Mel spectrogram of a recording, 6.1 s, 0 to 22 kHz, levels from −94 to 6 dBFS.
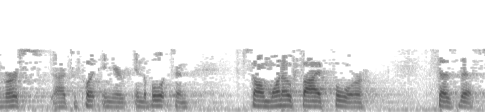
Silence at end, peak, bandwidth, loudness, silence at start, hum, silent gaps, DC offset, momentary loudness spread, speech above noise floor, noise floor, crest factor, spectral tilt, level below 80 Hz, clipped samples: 0 s; -16 dBFS; 4.3 kHz; -34 LUFS; 0 s; none; none; under 0.1%; 14 LU; 29 dB; -63 dBFS; 18 dB; -5.5 dB/octave; -66 dBFS; under 0.1%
